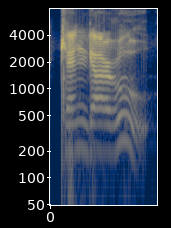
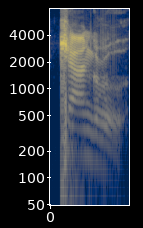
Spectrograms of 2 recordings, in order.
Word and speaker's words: kangaroo: Kangaroo, kangaroo. बहुत सारे students इस लफ्ज को कुछ ऐसे बोलते हैं Kangaroo. This is a wrong pronunciation. आप कैसे बोलेंगे Kangaroo, कंगारू.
